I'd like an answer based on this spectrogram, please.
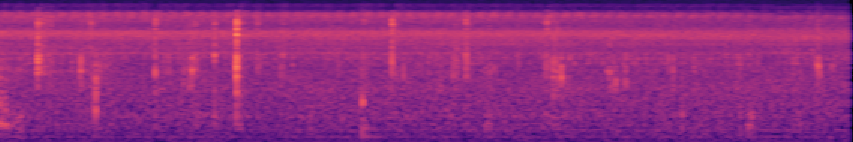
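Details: Domestic cat eating indoors: soft, irregular crunching clicks and small bites scattered through a quiet room, a few sharper snaps standing out against a low steady hum.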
